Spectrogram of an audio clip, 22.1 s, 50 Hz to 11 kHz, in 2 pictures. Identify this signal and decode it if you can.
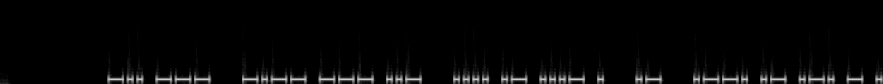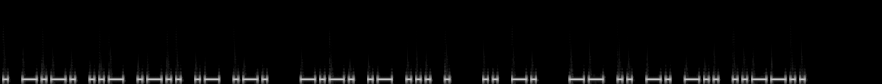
Morse code, heard as a keyed tone, about 20 wpm, 700 Hz. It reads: DO YOU HAVE A PARTICULAR CASE IN MIND?
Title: Sentences from Top 1000 Words - Review Part 4 - 20wpm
